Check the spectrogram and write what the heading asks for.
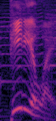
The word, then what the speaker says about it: Pedialyte: Pedialyte. Okay. Did I say it wrong? No, that's right. I wanted to make sure that people know the product. Oh, okay. Pedialyte.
